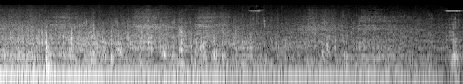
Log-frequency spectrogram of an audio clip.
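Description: Ram pickup truck pulling away on a gravel road. A low engine rumble fades steadily as it moves off, with scattered crunches and pops of gravel under the tyres.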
